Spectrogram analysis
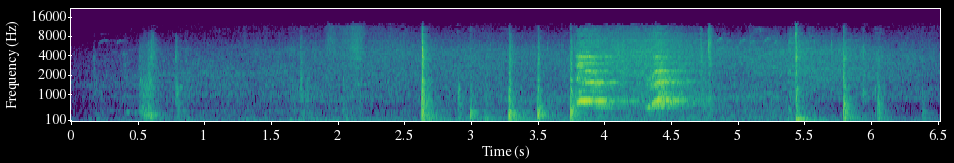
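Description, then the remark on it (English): Several sharp knocks on the door of a poet's home in South Burlington, Vermont, in late February, then her dog barks excitedly from inside, followed by a few more scattered knocks. No one speaks. “That was me back in late February drawing the attention of Karen McCadden's dog when I knocked on the door.”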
